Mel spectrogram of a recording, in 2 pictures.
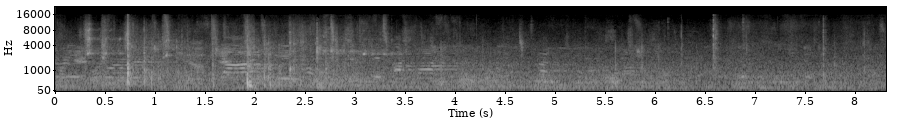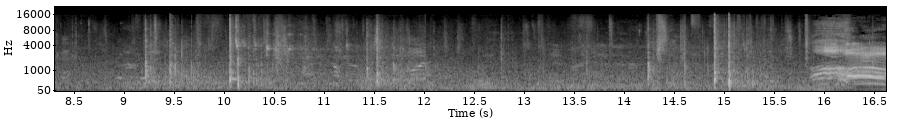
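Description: Tennis racquets striking the ball in a doubles rally on a hard court: sharp single pops, a few about a second in and more in a quick run near the end, over a bed of distant voices.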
